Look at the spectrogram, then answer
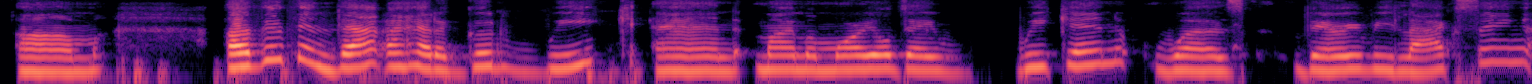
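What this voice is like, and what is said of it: Sick, congested-sounding voice. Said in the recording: “As you can hear from my voice, I'm getting over a really bad cold.”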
